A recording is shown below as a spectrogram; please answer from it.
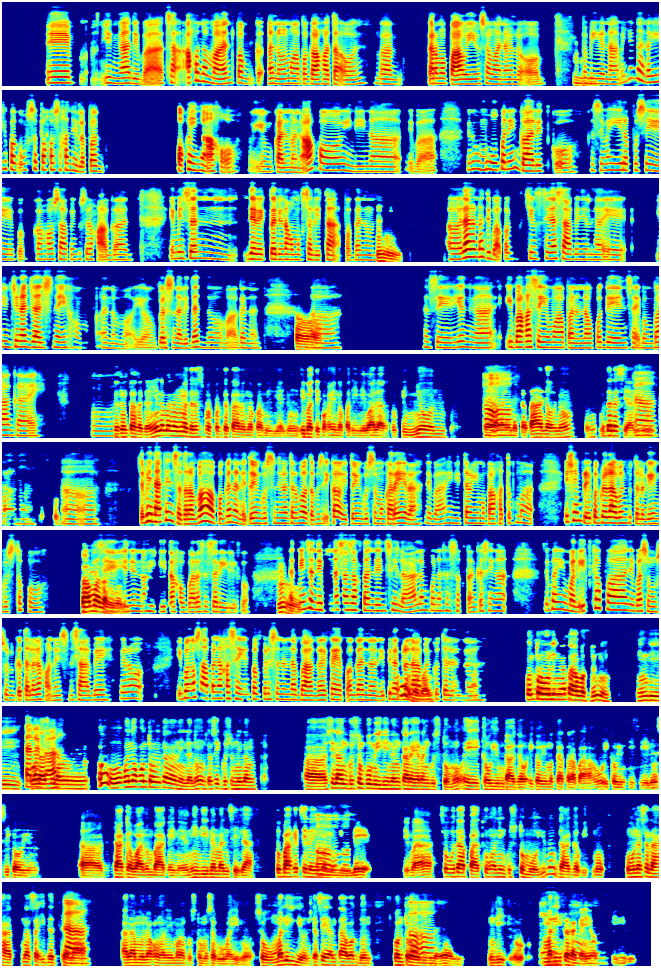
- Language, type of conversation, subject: Filipino, unstructured, Paano ninyo nilulutas ang mga hidwaan sa loob ng pamilya?
- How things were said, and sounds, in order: other noise; tapping; other background noise; laughing while speaking: "'yung"; background speech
